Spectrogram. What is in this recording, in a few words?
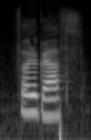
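"photographs", American English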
